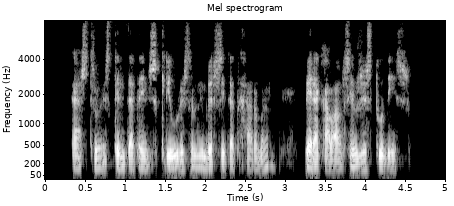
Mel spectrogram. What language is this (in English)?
Catalan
